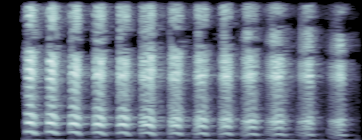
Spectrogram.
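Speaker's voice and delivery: high mock laugh at his own joke; high cackling laugh. Comedian laughs high at his own sheep joke.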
